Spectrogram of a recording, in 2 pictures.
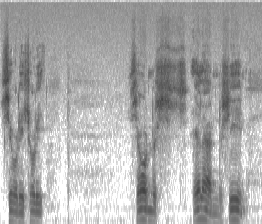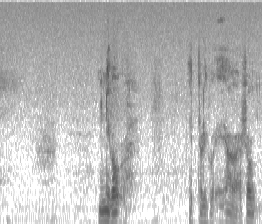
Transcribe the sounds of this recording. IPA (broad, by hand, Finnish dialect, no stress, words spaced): se oli s oli se on nys elænːy siːn̞ nyn niːŋko etːæ̆ oliko jɑː se on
